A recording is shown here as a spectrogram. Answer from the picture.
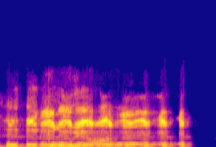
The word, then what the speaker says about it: Baudrillard: You got to work on the pronunciation. Baudrillard.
